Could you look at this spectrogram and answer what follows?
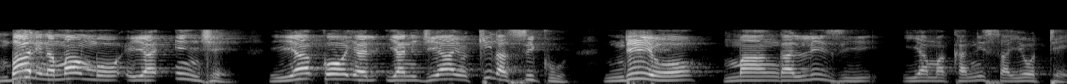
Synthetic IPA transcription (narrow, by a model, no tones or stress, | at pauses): mbalinamambɔjaind͡ʒɛ | jakɔjanid͡ʒiajɔkilasiku | ndijɔ | maːŋɡalizi | jamakanisajɔtɛ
